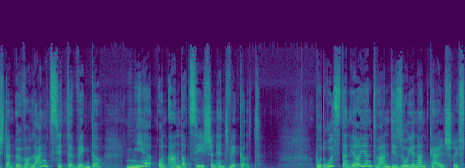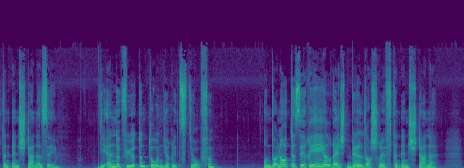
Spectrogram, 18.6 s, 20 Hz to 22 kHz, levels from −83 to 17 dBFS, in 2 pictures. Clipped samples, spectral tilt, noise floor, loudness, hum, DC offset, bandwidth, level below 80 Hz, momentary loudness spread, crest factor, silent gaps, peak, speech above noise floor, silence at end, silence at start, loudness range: under 0.1%; -4 dB/octave; -53 dBFS; -18 LUFS; none; under 0.1%; 17 kHz; -54 dBFS; 8 LU; 14 dB; none; -4 dBFS; 36 dB; 0.55 s; 0 s; 3 LU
